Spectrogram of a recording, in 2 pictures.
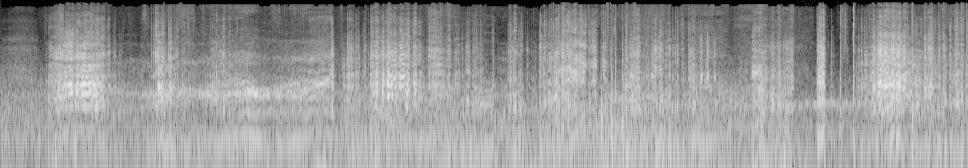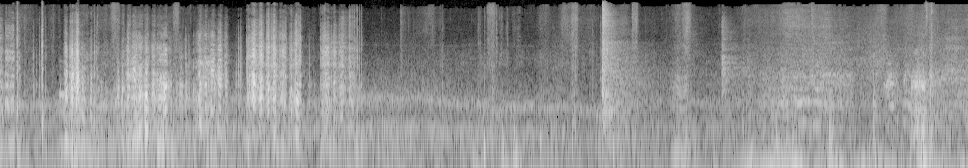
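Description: An Adélie penguin in the breeding season is caught by hand: scuffling and scraping noises mix with the bird's harsh, bleating squawks, repeated in bursts over about twenty seconds, with faint voices in the background.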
